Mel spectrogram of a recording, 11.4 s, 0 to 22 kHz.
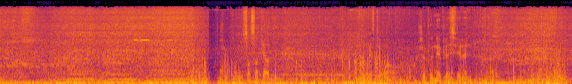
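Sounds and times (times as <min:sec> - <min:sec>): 
scooters revving and turning around on a blocked street in Paris: 0:00.0 - 0:11.4
steady rumble of street traffic in Paris: 0:00.0 - 0:11.4
speech: 0:05.2 - 0:06.0, 0:08.4 - 0:09.8.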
